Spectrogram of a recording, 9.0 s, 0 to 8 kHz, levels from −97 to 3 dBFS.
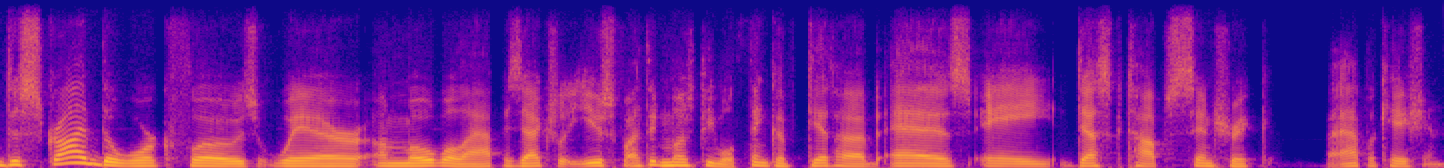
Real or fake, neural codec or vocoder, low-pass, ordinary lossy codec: fake; codec, 16 kHz, 0.5 kbps, X-Codec, HuBERT features, trained on LibriSpeech; 7.2 kHz; Opus, 24 kbps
